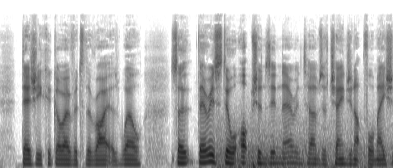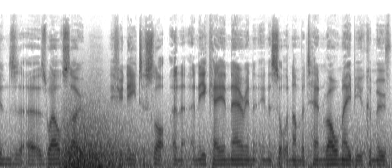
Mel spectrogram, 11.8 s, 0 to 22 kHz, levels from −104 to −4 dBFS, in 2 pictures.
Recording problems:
wind noise on the microphone; heavy; from 3 s on; 6 dB below the speech

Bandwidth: 15 kHz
